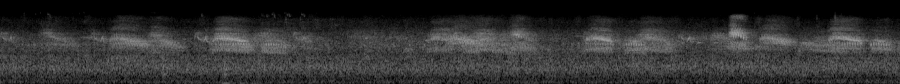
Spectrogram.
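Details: Red-naped ibis recorded on 18 March 2024: harsh, high, strained calls in short bursts about every second, some rising to sharp peaks, over a steady background hiss.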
